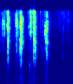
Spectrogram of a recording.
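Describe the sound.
A card is drawn from an oracle card deck, making a few quick papery swishes and rustles in close succession before the sound fades to quiet.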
